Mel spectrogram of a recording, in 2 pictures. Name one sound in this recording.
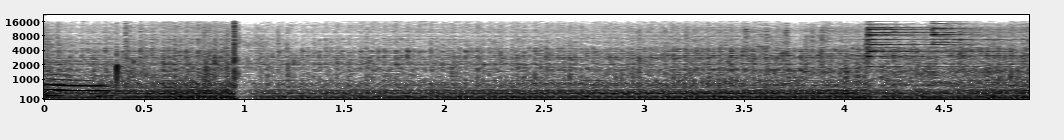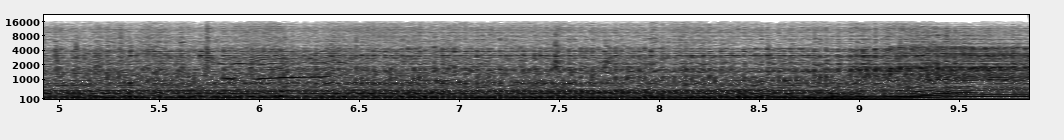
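A pump engine runs loudly with a steady drone, then revs up at the end.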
